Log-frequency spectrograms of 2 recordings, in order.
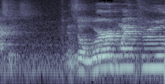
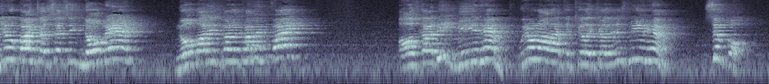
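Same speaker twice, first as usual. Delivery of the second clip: mock giant's loud, high-pitched jeering yell; 6 semitones higher, 5 dB louder than usual. Retelling a Bible story to a child, imitating a giant yelling. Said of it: "And he's yelling".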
